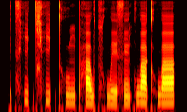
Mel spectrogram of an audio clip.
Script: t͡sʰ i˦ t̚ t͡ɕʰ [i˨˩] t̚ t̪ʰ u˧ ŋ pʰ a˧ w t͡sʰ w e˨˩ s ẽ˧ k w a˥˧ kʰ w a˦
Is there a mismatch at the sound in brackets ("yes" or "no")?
yes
